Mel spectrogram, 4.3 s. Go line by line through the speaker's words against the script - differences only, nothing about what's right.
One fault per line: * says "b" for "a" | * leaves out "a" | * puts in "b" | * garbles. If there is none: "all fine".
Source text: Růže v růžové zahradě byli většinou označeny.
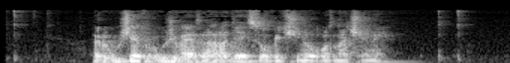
* says "jsou" for "byli"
